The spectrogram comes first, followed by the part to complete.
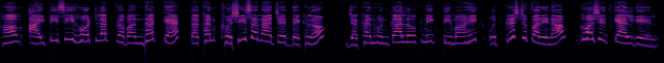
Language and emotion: Maithili, happy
